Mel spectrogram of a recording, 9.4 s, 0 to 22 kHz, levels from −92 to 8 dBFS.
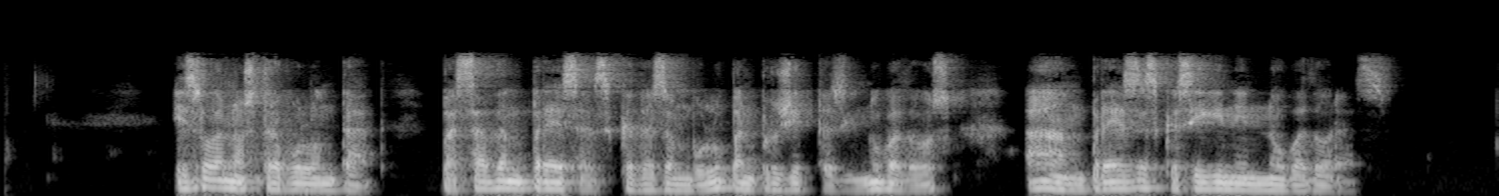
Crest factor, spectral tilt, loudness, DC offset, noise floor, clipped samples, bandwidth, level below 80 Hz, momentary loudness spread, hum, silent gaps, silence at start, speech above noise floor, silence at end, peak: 16 dB; -4 dB/octave; -17 LUFS; under 0.1%; -81 dBFS; under 0.1%; 8.4 kHz; -44 dBFS; 11 LU; none; none; 1.1 s; 64 dB; 0.7 s; -2 dBFS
